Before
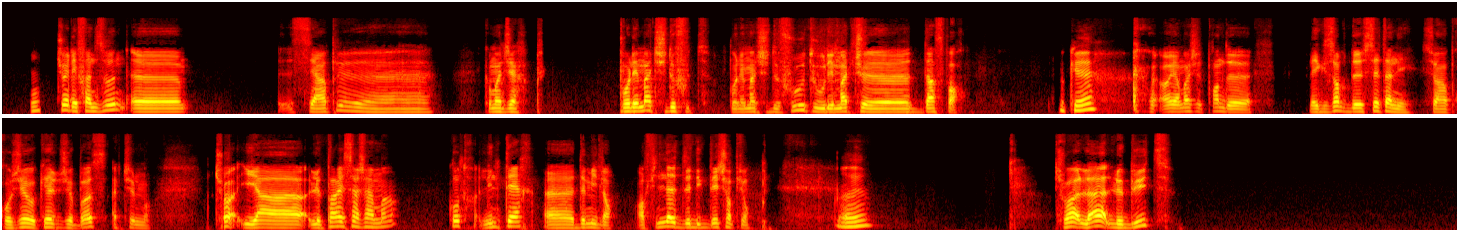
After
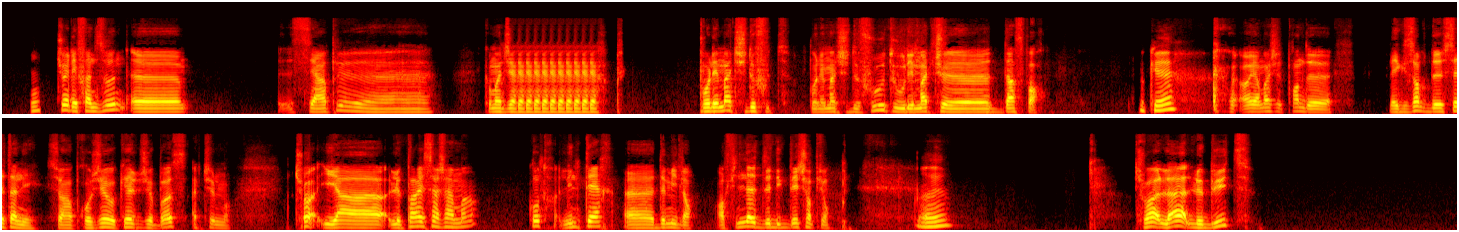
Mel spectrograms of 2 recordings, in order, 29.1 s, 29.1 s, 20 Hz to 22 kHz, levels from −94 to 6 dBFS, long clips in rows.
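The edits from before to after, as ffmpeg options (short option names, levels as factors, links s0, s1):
-filter_complex "[0:a]asplit=11[s0][s1][s2][s3][s4][s5][s6][s7][s8][s9][s10];[s0]atrim=end=5.162[s11];[s1]atrim=start=5.078:end=5.162[s12];[s2]atrim=start=5.078:end=5.162[s13];[s3]atrim=start=5.078:end=5.162[s14];[s4]atrim=start=5.078:end=5.162[s15];[s5]atrim=start=5.078:end=5.162[s16];[s6]atrim=start=5.078:end=5.162[s17];[s7]atrim=start=5.078:end=5.162[s18];[s8]atrim=start=5.078:end=5.162[s19];[s9]atrim=start=5.078:end=5.162[s20];[s10]atrim=start=5.078[s21];[s11][s12]acrossfade=d=0.004:c1=hsin:c2=hsin[s22];[s22][s13]acrossfade=d=0.004:c1=hsin:c2=hsin[s23];[s23][s14]acrossfade=d=0.004:c1=hsin:c2=hsin[s24];[s24][s15]acrossfade=d=0.004:c1=hsin:c2=hsin[s25];[s25][s16]acrossfade=d=0.004:c1=hsin:c2=hsin[s26];[s26][s17]acrossfade=d=0.004:c1=hsin:c2=hsin[s27];[s27][s18]acrossfade=d=0.004:c1=hsin:c2=hsin[s28];[s28][s19]acrossfade=d=0.004:c1=hsin:c2=hsin[s29];[s29][s20]acrossfade=d=0.004:c1=hsin:c2=hsin[s30];[s30][s21]acrossfade=d=0.004:c1=hsin:c2=hsin"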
